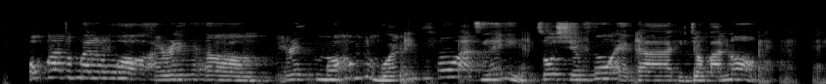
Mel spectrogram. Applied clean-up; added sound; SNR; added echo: neural mask model DeepFilterNet 3.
